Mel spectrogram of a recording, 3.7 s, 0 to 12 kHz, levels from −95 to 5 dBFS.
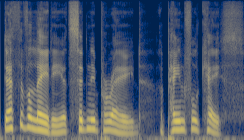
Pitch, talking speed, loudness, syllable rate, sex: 155 Hz, 165 wpm, -17 LUFS, 4.6 syllables/s, male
